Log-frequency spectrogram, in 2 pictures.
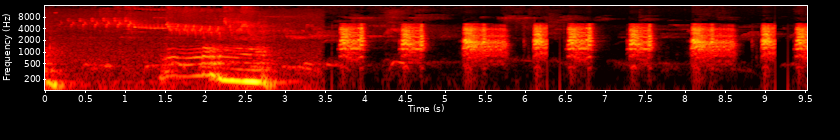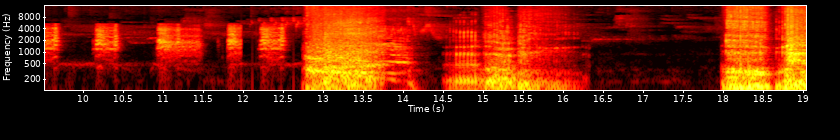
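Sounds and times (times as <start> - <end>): bird harsh crow-like calls: 3.6 - 14.3
large animal roaring: 12.8 - 16.3, 18.0 - 19.0.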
